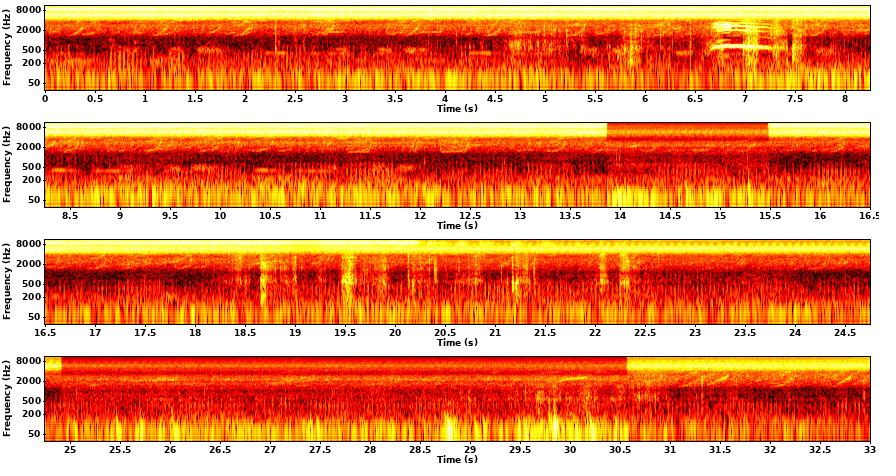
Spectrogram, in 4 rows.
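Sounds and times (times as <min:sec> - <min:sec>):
high-pitched insect chorus: 0:00.0 - 0:33.0.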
